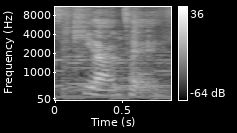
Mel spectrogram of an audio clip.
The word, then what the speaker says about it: keante: that's it um and i will correct somebody if they say his name oh yeah she she like uh no it's keante yeah yeah yeah people always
